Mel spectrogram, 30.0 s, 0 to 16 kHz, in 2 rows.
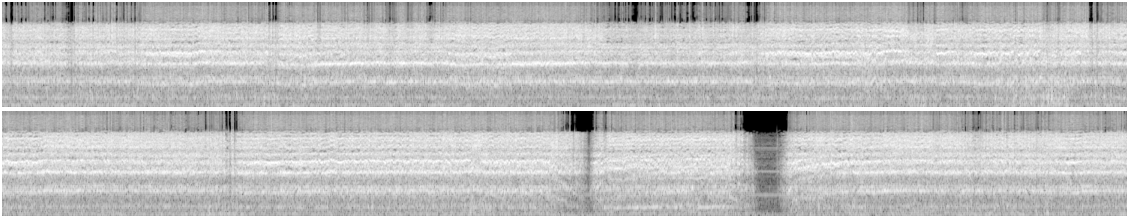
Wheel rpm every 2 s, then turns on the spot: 230, 220, 230, 230, 230, 220, 220, 230, 230, 210, 210, 150, 120, 230, 230.
none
